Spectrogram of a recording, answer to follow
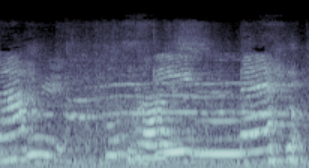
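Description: Only speech: voices talking, with a faint steady low hum beneath.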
